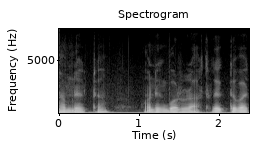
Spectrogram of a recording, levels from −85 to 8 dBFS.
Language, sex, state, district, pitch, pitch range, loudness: Bengali, male, West Bengal, Purulia, 115 Hz, 105-120 Hz, -18 LUFS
